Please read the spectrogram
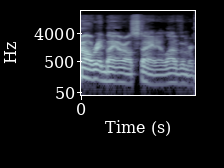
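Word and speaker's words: R.L. Stine: It's part of a film event trilogy on Netflix based on R.L. Stein's Fear Street. That was R.L. Stein. Sorry. Mispronounced his name.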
